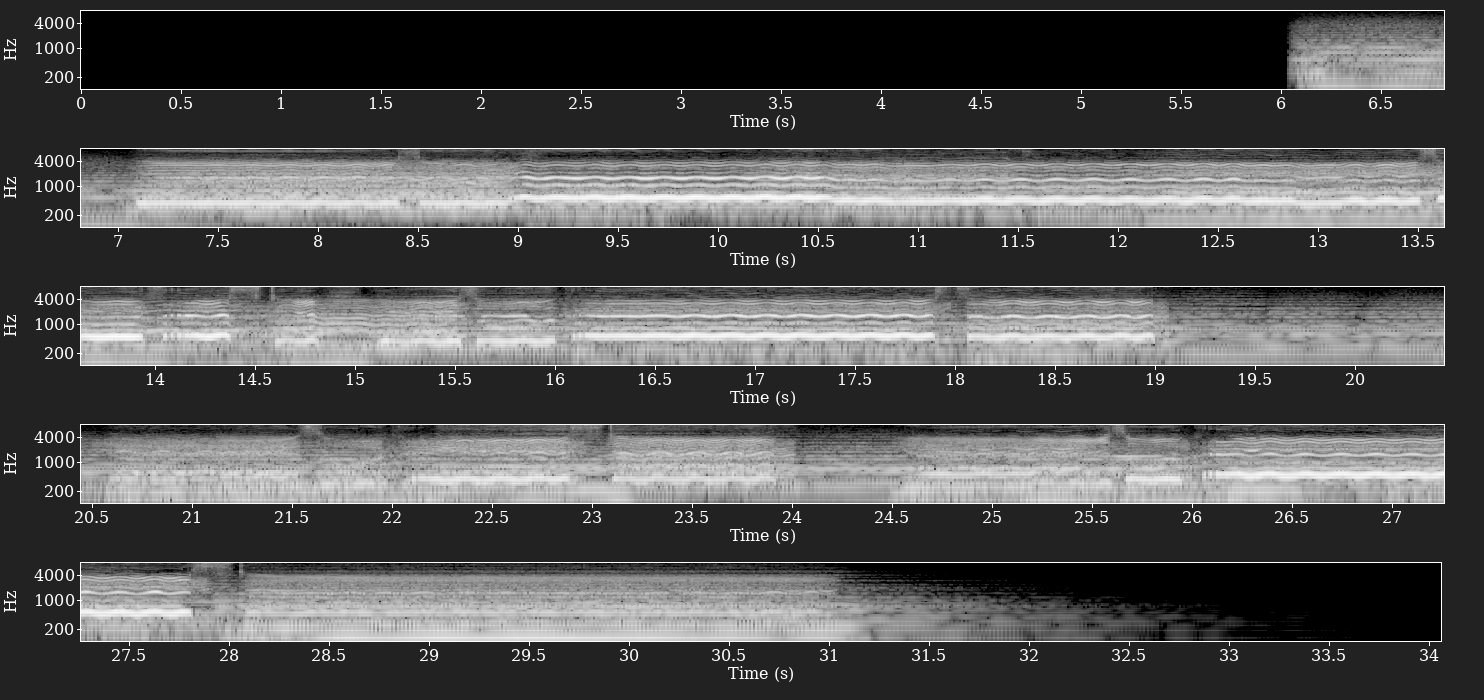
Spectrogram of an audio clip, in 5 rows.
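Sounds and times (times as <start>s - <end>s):
alto singing a mass: 6.1s - 32.0s.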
